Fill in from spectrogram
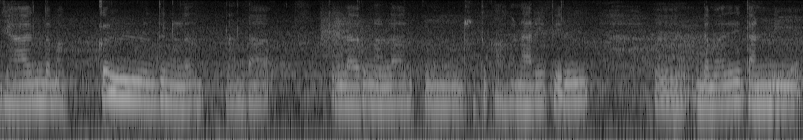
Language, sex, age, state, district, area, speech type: Tamil, female, 18-30, Tamil Nadu, Thanjavur, rural, spontaneous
